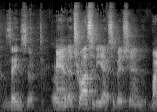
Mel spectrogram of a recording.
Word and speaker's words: Sehnsucht: How do you pronounce it? Sehnsucht. Sehnsucht.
